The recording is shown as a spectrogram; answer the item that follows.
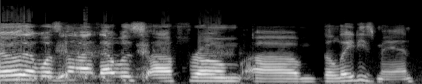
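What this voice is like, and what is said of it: Usual voice. Nothing is said of it.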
